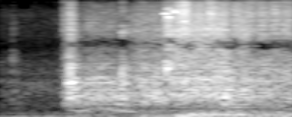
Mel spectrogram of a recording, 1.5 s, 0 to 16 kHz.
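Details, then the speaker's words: 1965 Chevrolet C10/C20 pickup with power steering and a newer battery: a quick crank catches at once and settles into an even, deep idle with no stumble. Smooth-running motor, normal start. "There we go. It's a smooth running little motor. Everything seems to be in pretty good order."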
